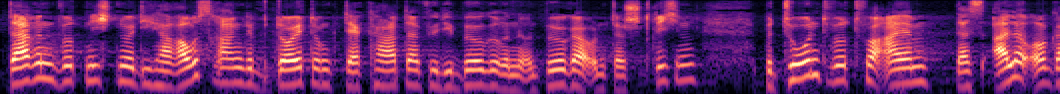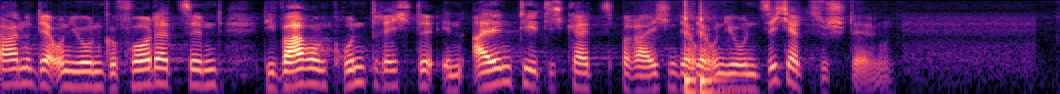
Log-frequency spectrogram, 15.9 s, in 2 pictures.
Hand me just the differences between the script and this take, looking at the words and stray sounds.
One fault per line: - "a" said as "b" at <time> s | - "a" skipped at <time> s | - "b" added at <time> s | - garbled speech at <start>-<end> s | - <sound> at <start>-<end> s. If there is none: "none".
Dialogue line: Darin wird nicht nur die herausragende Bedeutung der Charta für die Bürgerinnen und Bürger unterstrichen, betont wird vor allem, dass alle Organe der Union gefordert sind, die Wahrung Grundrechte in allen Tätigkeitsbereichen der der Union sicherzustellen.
none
